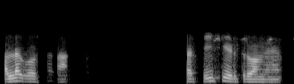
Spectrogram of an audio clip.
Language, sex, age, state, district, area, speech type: Tamil, male, 18-30, Tamil Nadu, Tiruvarur, rural, conversation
